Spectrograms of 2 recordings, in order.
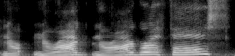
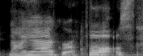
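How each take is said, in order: First: Niagara said haltingly as "nuh-RAH-gra"; fumbled pronunciation. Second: Niagara said slowly as "nai-AG-ra"; softly, carefully land Niagara with "eye-AG" in the middle; correct pronunciation. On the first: Vlogger can never pronounce the waterfall's name, fumbled Niagara as "nuh-RAH-gra". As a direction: stumble through Niagara, losing the "eye-AG" middle. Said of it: "I can never pronounce it right". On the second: Vlogger finally said the name, careful slow Niagara as "nai-AG-ra". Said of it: "Oh, I said it". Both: Real, not acted.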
